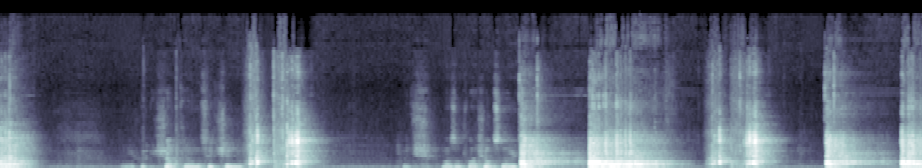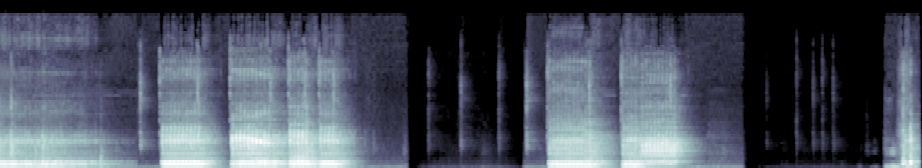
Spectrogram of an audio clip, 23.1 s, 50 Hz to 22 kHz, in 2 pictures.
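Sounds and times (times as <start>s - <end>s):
electronic gunfire sound effects: 6.6s - 8.6s, 10.4s - 12.8s.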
